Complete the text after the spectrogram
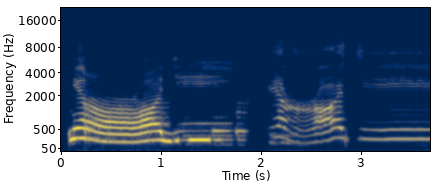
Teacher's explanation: Hati-hati, jangan nirrojim. Jadi ni-nya jangan diseret, nanti tamtik. Lebih cepat.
